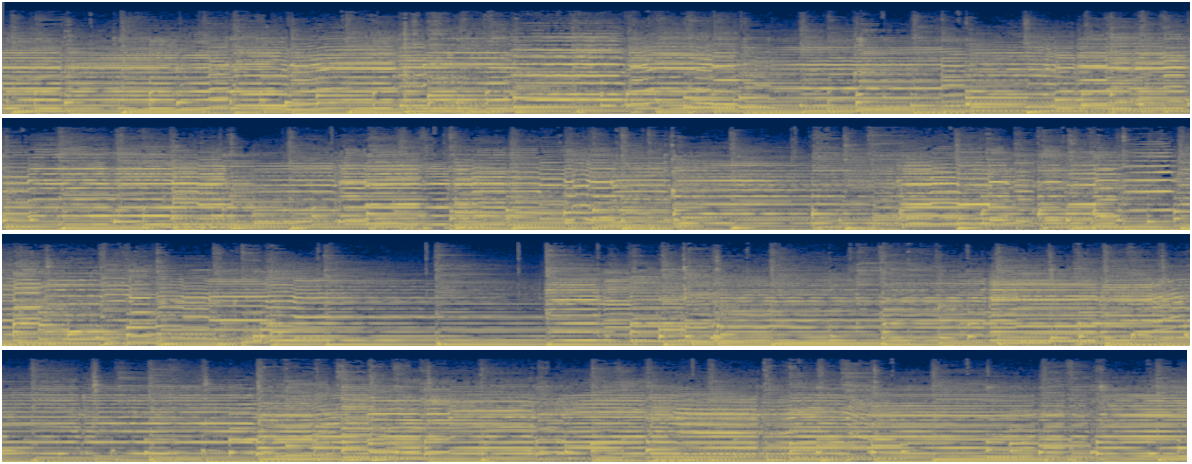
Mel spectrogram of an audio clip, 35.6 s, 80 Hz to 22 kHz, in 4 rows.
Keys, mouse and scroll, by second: 7.9 ctrl+z, 29.2-30.7 typing.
